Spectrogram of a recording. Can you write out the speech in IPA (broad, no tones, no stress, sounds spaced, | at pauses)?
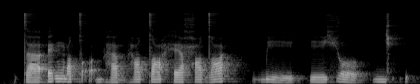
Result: t a ʔ ɛ ŋ͡m ɘ tˤ ḭ bʱ a bʱ ɛ tˤ ɘ h ɛ ħ ɛ dˤ ɘ | ɓ i | i ç o | ɟ ḭ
